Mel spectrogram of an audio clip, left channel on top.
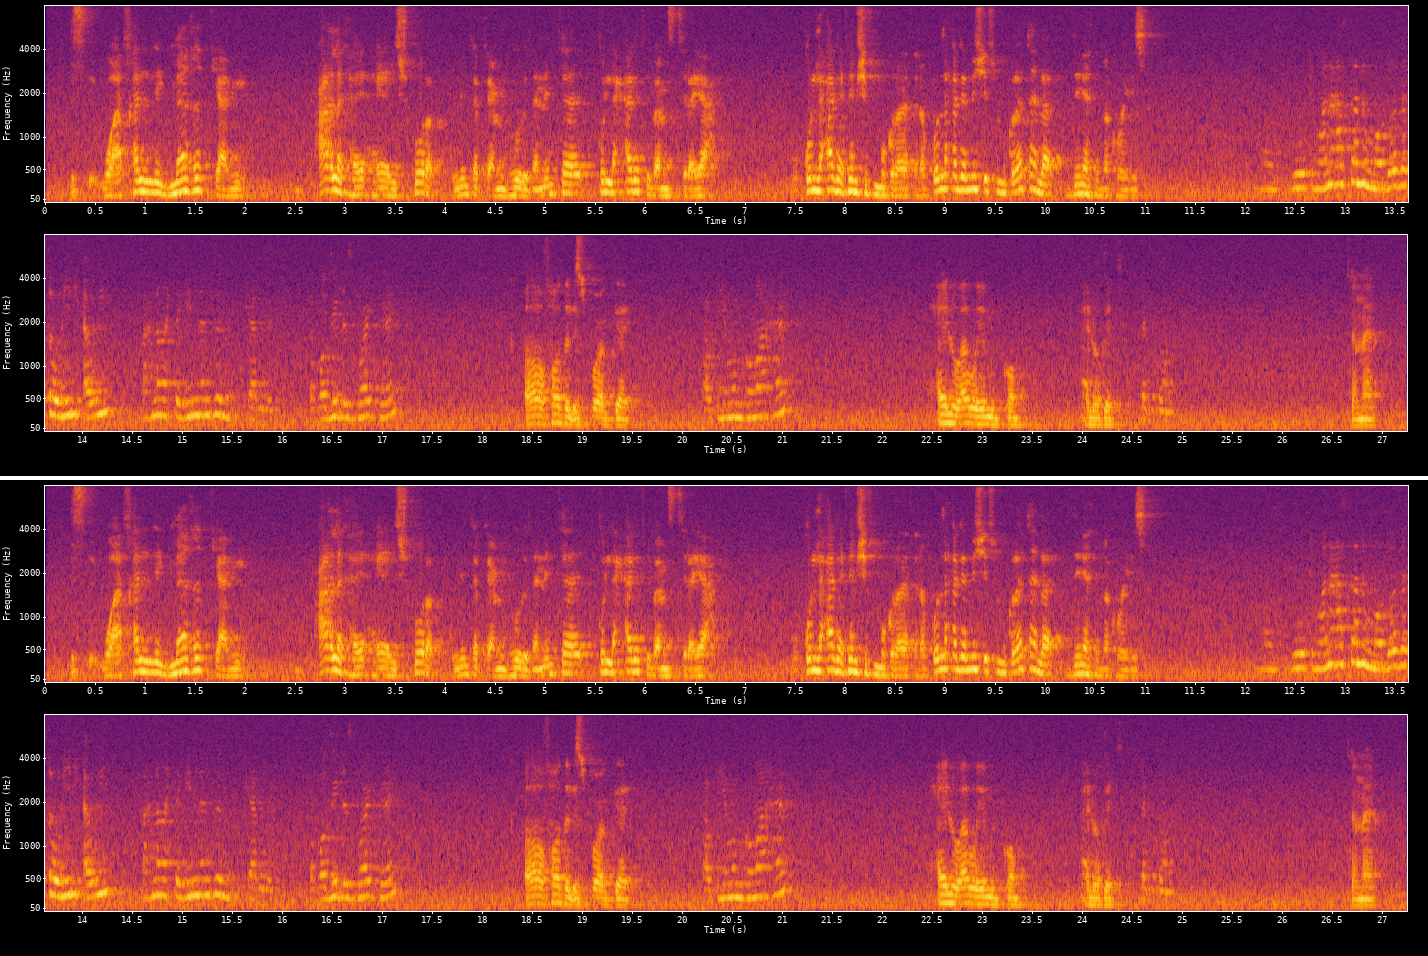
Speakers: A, on the left; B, on the right.
A: بس وهتخلي دماغك يعني عقلك هي... هيشكرك على اللي انت بتعمله له ده ان انت كل حاجه تبقى مستريحه وكل حاجه تمشي في مجرياتها لو كل حاجه مشيت في مجرياتها لا الدنيا هتبقى كويسه
B: مظبوط هو انا حاسة ان الموضوع ده طويل قوي فاحنا محتاجين ننزل نتكلم انت فاضي الاسبوع الجاي
A: اه فاضل الاسبوع الجاي
B: طب يوم الجمعة حلو
A: حلو قوي يوم الجمعه حلو
B: خلاص
A: جدا
B: ننزل الجمعة
A: تمام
